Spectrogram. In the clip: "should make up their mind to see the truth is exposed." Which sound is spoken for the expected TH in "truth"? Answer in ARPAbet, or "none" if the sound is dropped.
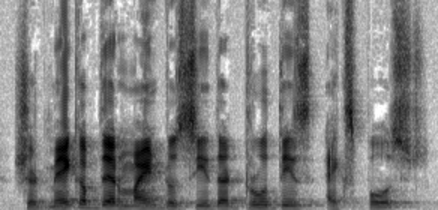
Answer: T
